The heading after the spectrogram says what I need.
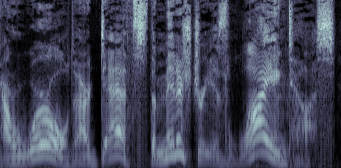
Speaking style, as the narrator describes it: begged Michael

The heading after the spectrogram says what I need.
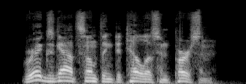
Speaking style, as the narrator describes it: says Brundle

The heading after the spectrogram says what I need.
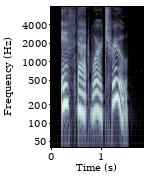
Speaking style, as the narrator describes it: Caro said evenly

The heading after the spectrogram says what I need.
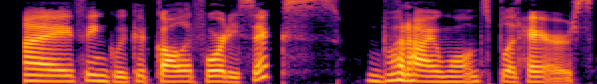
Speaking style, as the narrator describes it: he replied with a chuckle

